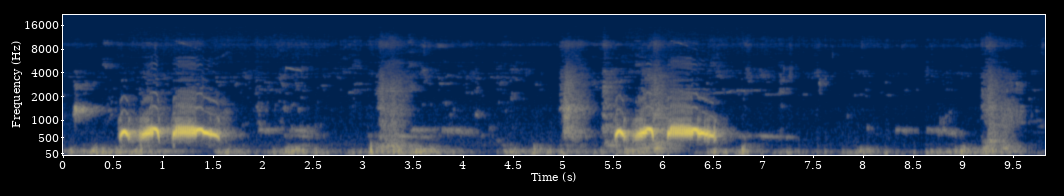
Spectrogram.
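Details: Tekukur, the spotted dove, a native wild bird singing in "kuk 3" style. Two hollow three-note coo phrases come about five seconds apart, the last note longer. Soft rustles and scattered clicks are heard in the background.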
